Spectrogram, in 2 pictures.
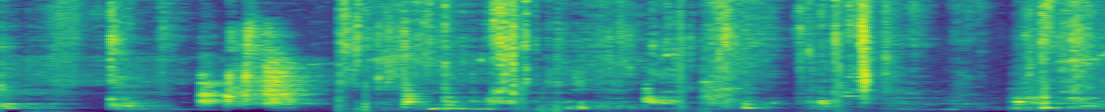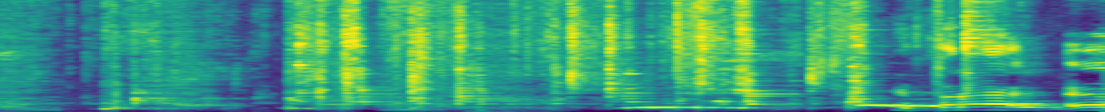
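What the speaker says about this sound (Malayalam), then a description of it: "ഇപ്പൊ നമുക്ക് അതിനി കുക്കറിനകത്തേക്ക് മാറ്റാവേ" Vegetables for sambar clatter and scrape against a metal pressure cooker in repeated bursts, with metallic knocks and a brief squeal near the end.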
